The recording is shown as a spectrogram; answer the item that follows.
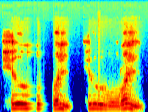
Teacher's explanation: So the Ra will be pronounced with a full mouth. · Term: At-Tafkheem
